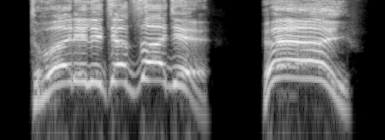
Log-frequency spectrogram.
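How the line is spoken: Crowd shouting, overwhelmed. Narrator (Russian): Не выдержав, наблюдающие за воздушным представлением люди закричали

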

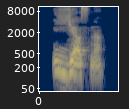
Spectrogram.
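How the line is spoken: Barked. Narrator (Russian): рявкнул Альфа

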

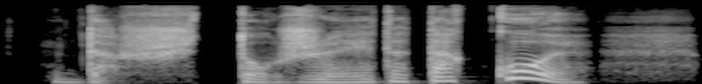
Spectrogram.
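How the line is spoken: Angry exclamation. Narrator (Russian): воскликнула Мария в сердцах

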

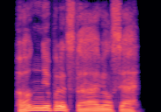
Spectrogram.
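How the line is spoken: Heavy sigh. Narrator (Russian): тяжело вздохнул инспектор

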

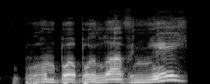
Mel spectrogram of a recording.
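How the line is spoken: Frightened whisper. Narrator (Russian): побледнев как полотно, прошептал Ватсон

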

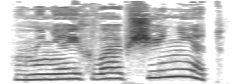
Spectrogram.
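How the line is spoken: Confession with forced smile. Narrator (Russian): призналась, выдавив улыбку

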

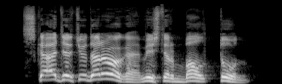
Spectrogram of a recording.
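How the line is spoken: Yelled after someone. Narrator (Russian): завопил ему вдогонку Мелтон

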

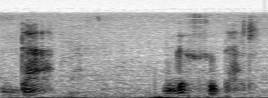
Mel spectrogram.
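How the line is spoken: Very quiet whisper. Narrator (Russian): шепнула так тихо, что это могла слышать одна Гортензия

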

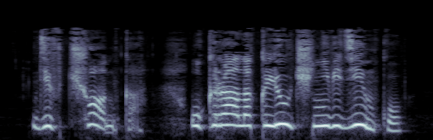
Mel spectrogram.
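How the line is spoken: Queen's moan. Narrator (Russian): простонала королева

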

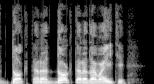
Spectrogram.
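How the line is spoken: Wailing, shouting voices. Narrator (Russian): Ахала и вопила мать, голосила Текля, кричал повар Новиков

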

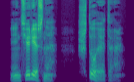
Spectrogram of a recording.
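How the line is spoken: Whispered wondering. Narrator (Russian): шепотом гадал Еремеев

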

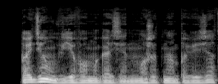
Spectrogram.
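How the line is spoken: Plain. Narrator (Russian): сказал Эстибалис

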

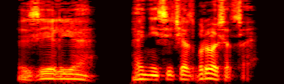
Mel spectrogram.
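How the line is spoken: Even-voiced warning. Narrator (Russian): Ровным голосом предупредил Косточка

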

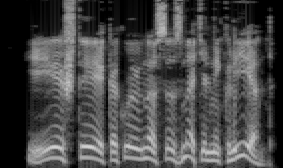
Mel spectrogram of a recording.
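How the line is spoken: Chuckling. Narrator (Russian): хохотнул подполковник

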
